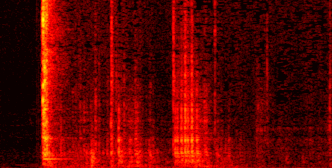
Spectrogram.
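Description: Outro logo sound effect: a sudden hit about a third of a second in, then a string of sharp clicks over a steady low hum.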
